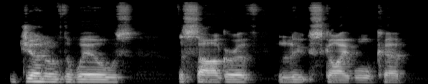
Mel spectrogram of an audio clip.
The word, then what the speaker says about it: Whills: And it's Wills, I think it's spelled like W-H-I-L-L-S.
